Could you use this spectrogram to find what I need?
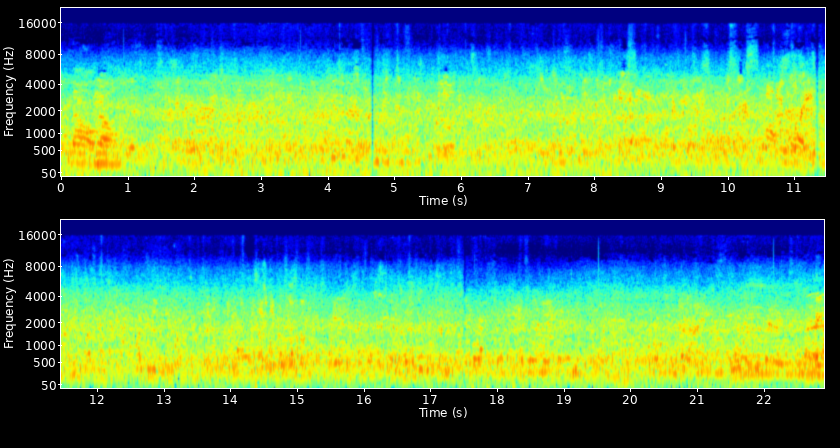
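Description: A crowd of men and women chatters all around in a large, echoing hall.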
